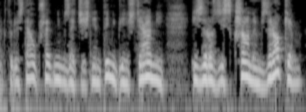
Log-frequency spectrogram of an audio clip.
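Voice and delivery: usual speaking voice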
